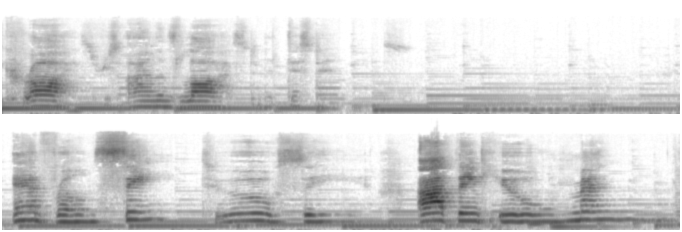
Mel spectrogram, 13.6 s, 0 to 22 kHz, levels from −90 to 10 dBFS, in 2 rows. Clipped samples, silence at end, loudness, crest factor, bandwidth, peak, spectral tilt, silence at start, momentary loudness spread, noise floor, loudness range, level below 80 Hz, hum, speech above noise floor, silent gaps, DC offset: under 0.1%; 0 s; -21 LUFS; 24 dB; 14 kHz; 0 dBFS; -3.5 dB/octave; 0 s; 20 LU; -47 dBFS; 23 LU; -64 dBFS; none; 25 dB; none; under 0.1%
